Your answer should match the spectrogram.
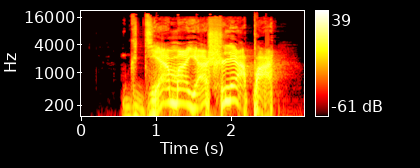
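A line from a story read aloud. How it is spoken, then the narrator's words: Old man roaring. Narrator (Russian): взревел дедушка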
